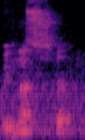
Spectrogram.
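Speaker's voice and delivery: put-on a light British accent. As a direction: try a posh British accent. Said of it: "Who can do a British accent here?".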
